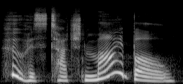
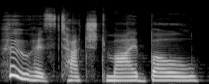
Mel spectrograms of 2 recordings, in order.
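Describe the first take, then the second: First: A milder, slow mother bear growl. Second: Slow, heavy growl; growling father bear. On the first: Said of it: "Mother Bear growled". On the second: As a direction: rumble it slowly as the big bear. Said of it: "Father Bear growled". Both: Acted.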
